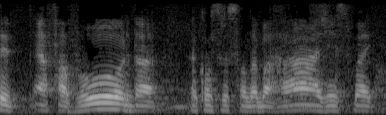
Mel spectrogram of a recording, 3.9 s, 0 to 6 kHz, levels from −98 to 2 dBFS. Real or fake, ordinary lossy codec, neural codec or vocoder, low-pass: real; none; none; 5.4 kHz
